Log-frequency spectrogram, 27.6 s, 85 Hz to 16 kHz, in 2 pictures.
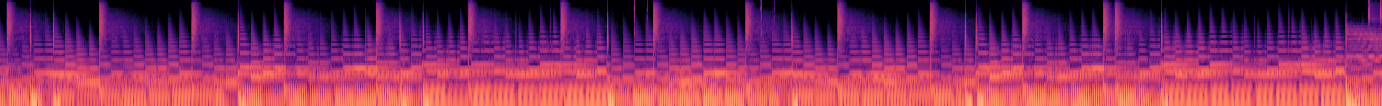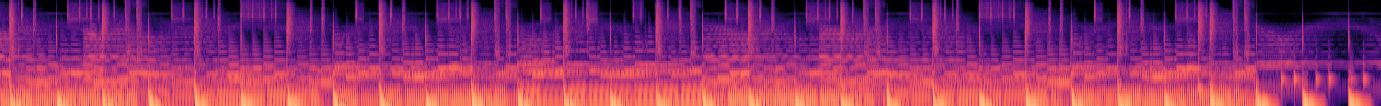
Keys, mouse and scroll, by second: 3.6 typing, 4.4-12.3 drag, 15.5 typing, 15.8 click, 22.4 click, 22.4 typing, 22.6-27.6 drag.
